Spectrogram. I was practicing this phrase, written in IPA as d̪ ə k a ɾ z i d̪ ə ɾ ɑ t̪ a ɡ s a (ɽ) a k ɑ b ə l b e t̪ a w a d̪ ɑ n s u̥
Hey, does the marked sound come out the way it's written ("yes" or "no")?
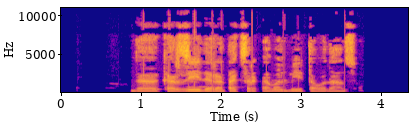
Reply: no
